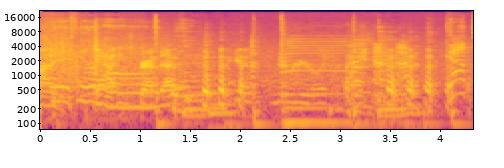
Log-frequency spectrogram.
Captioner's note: laughing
